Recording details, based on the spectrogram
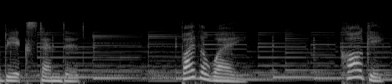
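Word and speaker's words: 陰: By the way, Kage is pronounced the same as the Japanese word shadow.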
